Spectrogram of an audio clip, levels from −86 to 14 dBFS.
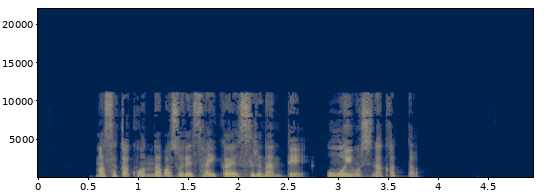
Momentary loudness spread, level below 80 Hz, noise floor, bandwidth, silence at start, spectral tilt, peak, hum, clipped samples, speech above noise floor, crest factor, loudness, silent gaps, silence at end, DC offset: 8 LU; -52 dBFS; -87 dBFS; 11.5 kHz; 0.6 s; -4.5 dB/octave; -2 dBFS; none; under 0.1%; 66 dB; 22 dB; -21 LUFS; none; 1.15 s; under 0.1%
